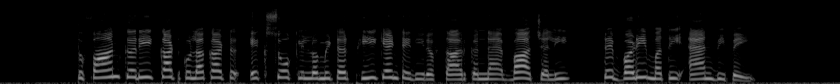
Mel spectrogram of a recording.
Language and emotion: Dogri, neutral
